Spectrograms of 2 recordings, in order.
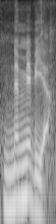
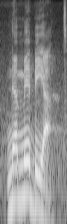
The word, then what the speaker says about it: Namibia: Namibia. Namibia. Yes. Okay. Everyone says it wrong all the time.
